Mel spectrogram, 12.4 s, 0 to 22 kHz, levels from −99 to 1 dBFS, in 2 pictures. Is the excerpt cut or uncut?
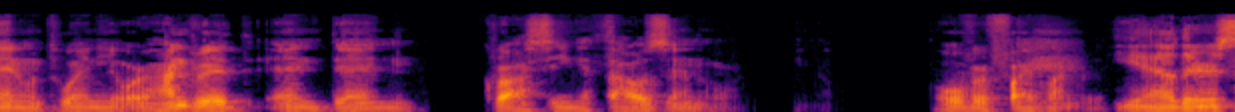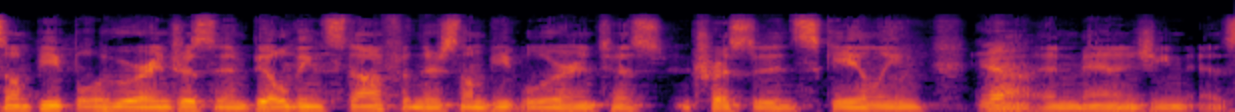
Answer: uncut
